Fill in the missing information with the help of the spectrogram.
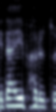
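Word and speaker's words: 好敵手: ライバルってさ、あの、何ジャンプ的な意味で言うとさ、公的種って書いてライバルと読むみたいなさ、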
